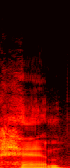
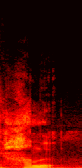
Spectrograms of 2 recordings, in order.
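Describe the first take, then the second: First: It ends on the m sound, no added vowel. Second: It ends with an added u vowel after m. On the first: This is how English speakers say it. "which we as English speakers think is a very simple word to pronounce" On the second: This is how a Japanese-only speaker says it. "a person who only speaks Japanese, that at sound doesn't exist in the language. So they end up saying hamu"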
